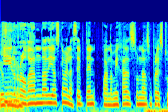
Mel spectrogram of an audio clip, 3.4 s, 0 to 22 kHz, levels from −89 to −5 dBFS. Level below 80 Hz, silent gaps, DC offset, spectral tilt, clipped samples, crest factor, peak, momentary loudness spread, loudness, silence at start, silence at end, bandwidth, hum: -46 dBFS; none; under 0.1%; -3.5 dB/octave; under 0.1%; 14 dB; -10 dBFS; 5 LU; -24 LUFS; 0 s; 0 s; 11 kHz; none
